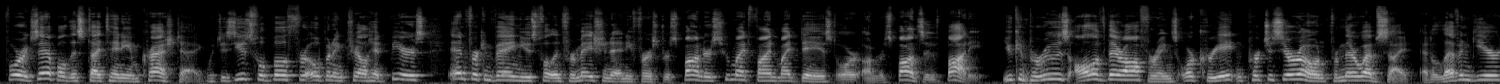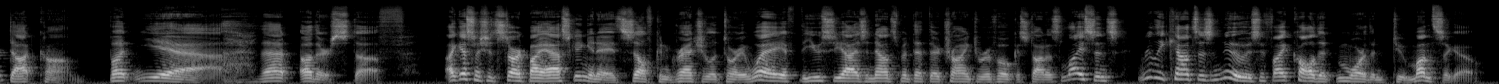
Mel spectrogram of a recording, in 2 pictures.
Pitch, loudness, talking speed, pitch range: 170 Hz, -26 LUFS, 180 wpm, 140-210 Hz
